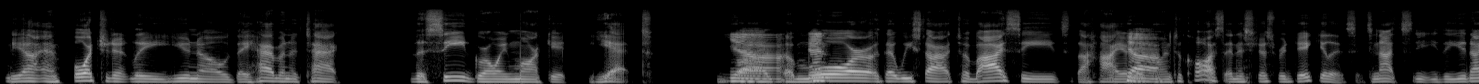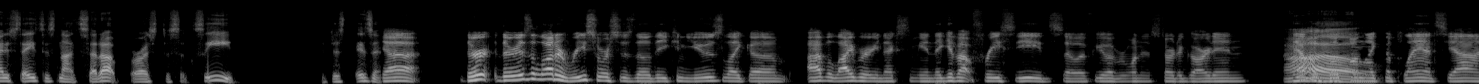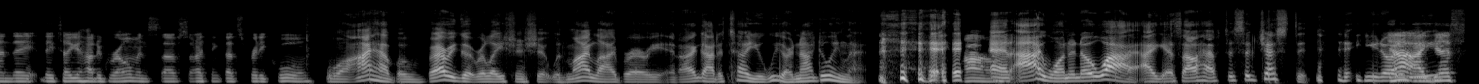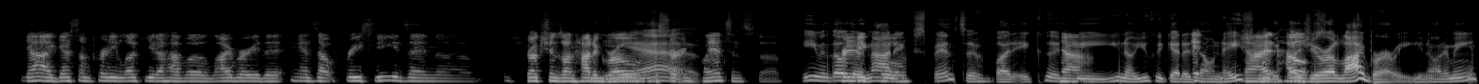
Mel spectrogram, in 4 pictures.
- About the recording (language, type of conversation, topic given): English, unstructured, How do you connect with locals through street food and markets when you travel?
- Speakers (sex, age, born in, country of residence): female, 55-59, United States, United States; male, 20-24, United States, United States
- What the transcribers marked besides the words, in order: other background noise; drawn out: "Oh"; tapping; laugh; chuckle; drawn out: "Yeah"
